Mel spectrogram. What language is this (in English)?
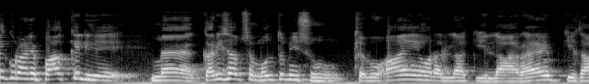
Arabic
